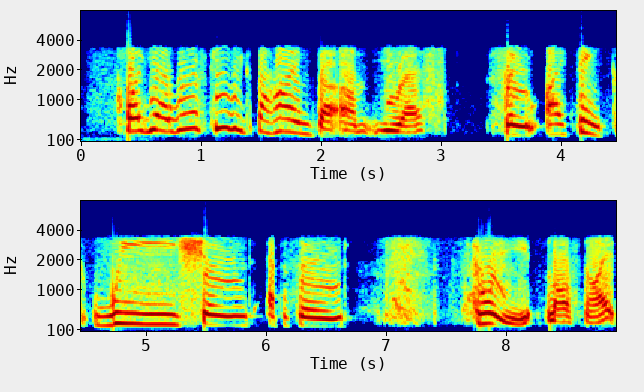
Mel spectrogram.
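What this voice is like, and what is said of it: Luxurious accent. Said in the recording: “the most luxurious accent ever”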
